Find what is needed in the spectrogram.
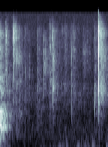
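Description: Scattered small clicks and crinkles of fingers handling a small packet of fly-tying hooks, with a sharper click near the end.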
